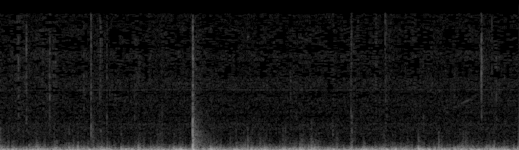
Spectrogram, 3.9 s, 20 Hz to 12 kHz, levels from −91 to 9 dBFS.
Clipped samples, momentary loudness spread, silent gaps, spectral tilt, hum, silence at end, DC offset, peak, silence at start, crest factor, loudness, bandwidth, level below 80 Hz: under 0.1%; 4 LU; none; -7.5 dB/octave; none; 0 s; under 0.1%; -16 dBFS; 0 s; 20 dB; -39 LUFS; 11.5 kHz; -40 dBFS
